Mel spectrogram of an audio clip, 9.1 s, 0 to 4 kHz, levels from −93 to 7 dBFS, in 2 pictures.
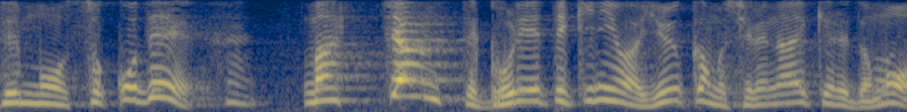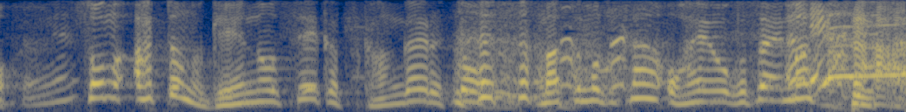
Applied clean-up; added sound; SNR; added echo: none; none; none; none.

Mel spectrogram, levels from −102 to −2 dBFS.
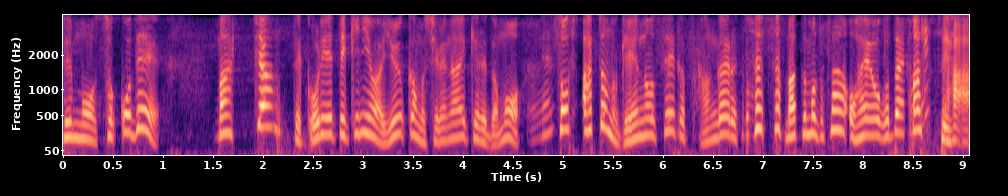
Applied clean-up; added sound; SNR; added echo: neural separator model SepFormer WHAM!.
